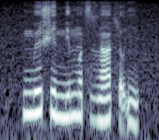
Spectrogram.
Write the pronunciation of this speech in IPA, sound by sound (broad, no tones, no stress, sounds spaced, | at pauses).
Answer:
m ʉ ʃ i mʲ o m õ s ɮ ã ɬ o̰ ɲ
